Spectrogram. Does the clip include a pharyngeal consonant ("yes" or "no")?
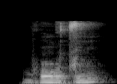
no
